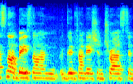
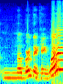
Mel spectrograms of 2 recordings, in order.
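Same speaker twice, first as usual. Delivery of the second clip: ordinary talk, nothing marked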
